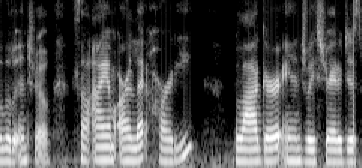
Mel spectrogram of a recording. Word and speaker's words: Arlett: hey Danielle oh she you said you can't pronounce my name my name is Arlette Arlette thank you for asking um so I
